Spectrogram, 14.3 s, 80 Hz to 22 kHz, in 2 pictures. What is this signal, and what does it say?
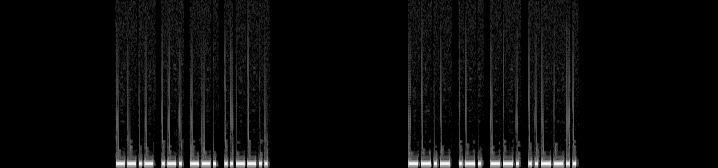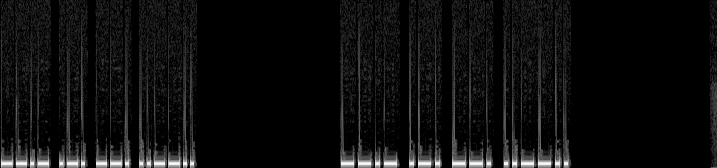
Morse code, heard as a keyed tone, about 34 wpm, 700 Hz. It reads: QRG? QRG? QRG? QRG?
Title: Speed-Racing Q-Codes - 28wpm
